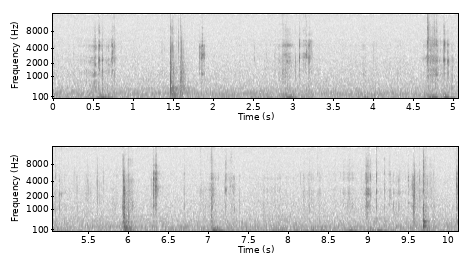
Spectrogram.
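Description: A yellow utility knife peels the silver glitter coating off an oval, solid, peach-colored bar of soap held in the palm. The result is a series of short, crisp scraping and crackling bursts, bright and dry with almost no ring, separated by quiet gaps.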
